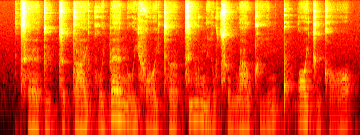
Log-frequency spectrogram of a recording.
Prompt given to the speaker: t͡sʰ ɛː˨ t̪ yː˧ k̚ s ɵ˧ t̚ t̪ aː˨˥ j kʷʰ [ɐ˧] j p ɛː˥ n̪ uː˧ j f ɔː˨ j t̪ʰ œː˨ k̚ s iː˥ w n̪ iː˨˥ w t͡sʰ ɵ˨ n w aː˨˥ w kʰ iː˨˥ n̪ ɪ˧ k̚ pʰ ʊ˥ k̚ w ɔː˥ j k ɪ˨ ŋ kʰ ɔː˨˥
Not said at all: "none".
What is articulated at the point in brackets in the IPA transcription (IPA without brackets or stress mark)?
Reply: ɐ˨˥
